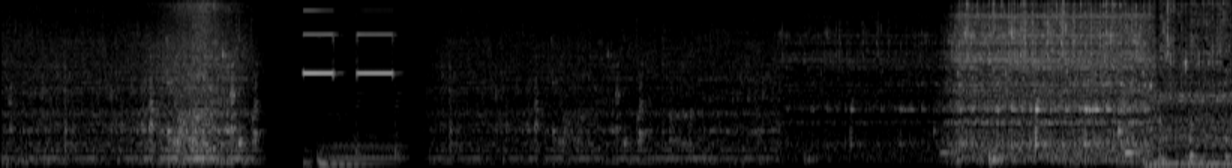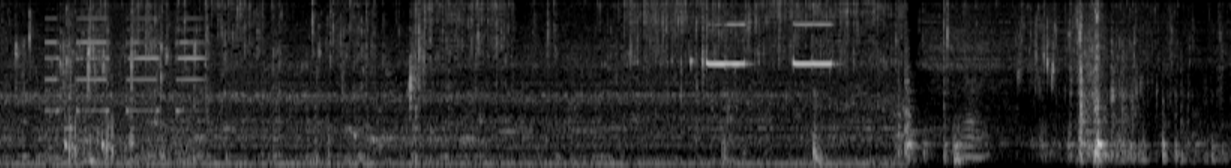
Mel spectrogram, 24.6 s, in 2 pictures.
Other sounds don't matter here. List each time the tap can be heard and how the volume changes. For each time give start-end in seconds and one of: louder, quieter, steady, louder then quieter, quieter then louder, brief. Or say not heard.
0.0-2.6 brief
4.2-24.5 louder.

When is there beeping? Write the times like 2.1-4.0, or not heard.
3.0-4.0, 12.8-14.4, 19.1-20.7.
